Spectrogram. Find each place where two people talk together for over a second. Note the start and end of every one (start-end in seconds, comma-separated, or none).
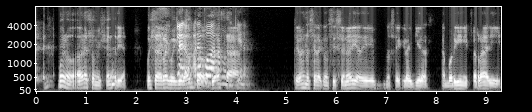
2.8-4.1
